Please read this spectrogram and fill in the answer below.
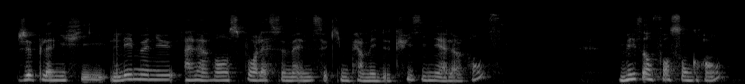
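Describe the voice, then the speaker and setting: Somewhat breathy, a woman talks at a fairly slow pace. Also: medium pitch for a woman, ordinary pitch variation. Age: 50s. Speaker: dance and life coach, vlogger. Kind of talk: personal vlog monologue. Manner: conversational with hesitations.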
